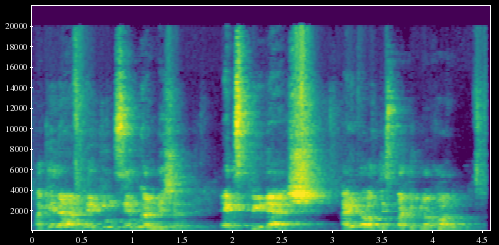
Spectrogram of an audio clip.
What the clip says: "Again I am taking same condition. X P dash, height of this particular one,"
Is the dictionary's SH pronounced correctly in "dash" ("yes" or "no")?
yes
